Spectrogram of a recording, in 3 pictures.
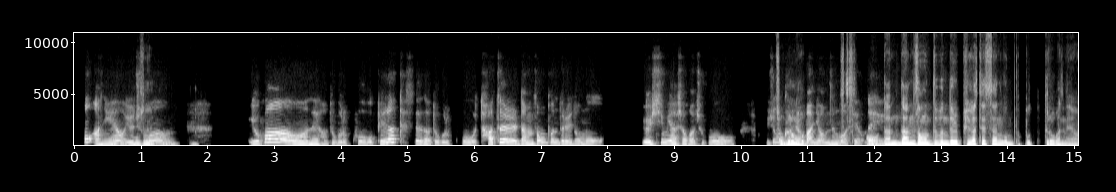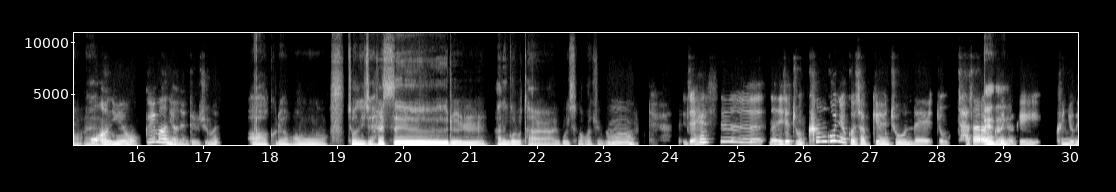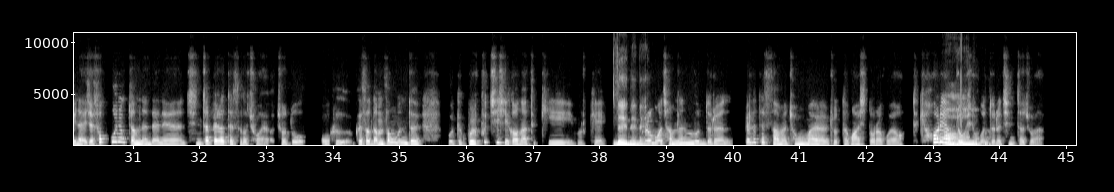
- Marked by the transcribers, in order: teeth sucking; tapping; other background noise
- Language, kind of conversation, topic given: Korean, unstructured, 취미가 스트레스 해소에 어떻게 도움이 되나요?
